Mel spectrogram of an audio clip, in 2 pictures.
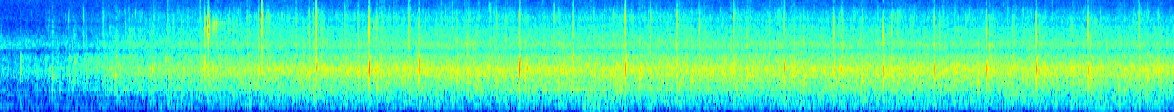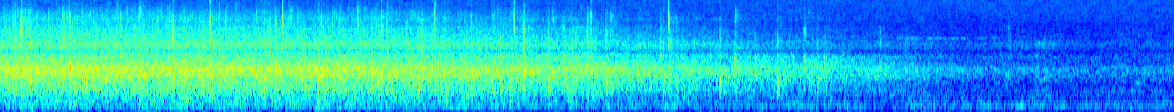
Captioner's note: applause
